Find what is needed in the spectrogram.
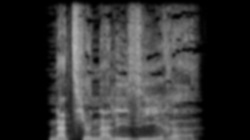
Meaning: inflection of nationalisieren: 1. first-person singular present 2. first/third-person singular subjunctive I 3. singular imperative
- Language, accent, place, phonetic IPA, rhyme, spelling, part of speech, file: German, Germany, Berlin, [nat͡si̯onaliˈziːʁə], -iːʁə, nationalisiere, verb, De-nationalisiere.ogg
